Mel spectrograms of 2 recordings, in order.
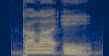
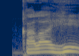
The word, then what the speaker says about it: কালাই: শব্দটা হচ্ছে কালাই, যা হামজার মাধ্যমে উচ্চারণ করা হয়। কালাহি শব্দটা সঠিক না, সুতরাং কালাইতেও হুল ফুটায় এবং শরীরের অন্যান্য অঙ্গতেও হুল ফুটাতে পারে।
